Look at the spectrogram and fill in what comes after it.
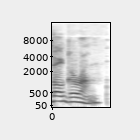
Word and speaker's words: Prabal Gurung: Prabal Gurung? How do you say it? Prabal Gurung.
